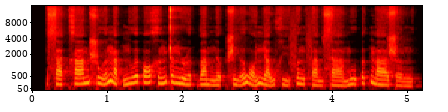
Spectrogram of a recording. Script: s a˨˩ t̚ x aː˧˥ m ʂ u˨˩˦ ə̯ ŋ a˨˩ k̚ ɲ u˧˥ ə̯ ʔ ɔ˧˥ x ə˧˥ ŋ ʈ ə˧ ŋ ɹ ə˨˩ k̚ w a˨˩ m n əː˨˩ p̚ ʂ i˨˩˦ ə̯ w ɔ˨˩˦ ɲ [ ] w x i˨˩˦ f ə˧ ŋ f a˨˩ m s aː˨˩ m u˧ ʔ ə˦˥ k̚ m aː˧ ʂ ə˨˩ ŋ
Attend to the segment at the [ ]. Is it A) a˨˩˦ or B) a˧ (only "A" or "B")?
A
